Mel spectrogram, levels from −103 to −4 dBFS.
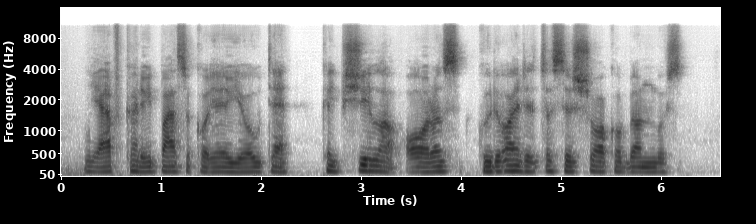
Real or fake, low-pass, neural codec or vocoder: fake; 10.8 kHz; codec, 16 kHz in and 24 kHz out, 0.6 kbps, FocalCodec, streaming, 2048 codes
